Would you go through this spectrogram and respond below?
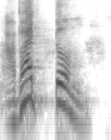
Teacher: Abtum bukan abtum, abattum. Dal ini hilang, idgham mutajanisen. Ini dal masuk ke ta.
